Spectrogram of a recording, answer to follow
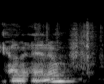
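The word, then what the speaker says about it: Kanha Nano: Am I pronouncing this right? The Kana Nano gummies? Yeah. Is that right? Absolutely. Kana Nano.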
